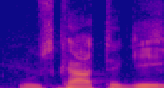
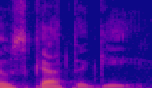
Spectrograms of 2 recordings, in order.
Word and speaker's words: Uzcategui: My name is Uzcategui. Uzcategui. So if you have a problem pronouncing the last name, it sounds like, who's got the key?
